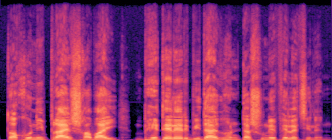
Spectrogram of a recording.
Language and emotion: Bengali, neutral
